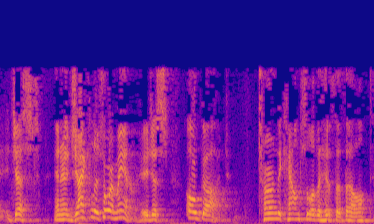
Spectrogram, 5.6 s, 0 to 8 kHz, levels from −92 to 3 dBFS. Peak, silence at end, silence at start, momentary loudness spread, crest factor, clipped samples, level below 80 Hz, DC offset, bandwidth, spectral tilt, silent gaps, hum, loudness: -6 dBFS; 0 s; 0 s; 9 LU; 16 dB; under 0.1%; -58 dBFS; under 0.1%; 5.8 kHz; -10 dB/octave; none; none; -21 LUFS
